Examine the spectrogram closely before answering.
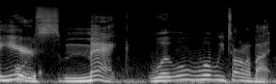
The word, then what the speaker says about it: Smacc: them well man so this company right here smack what are we talking about s SCA or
